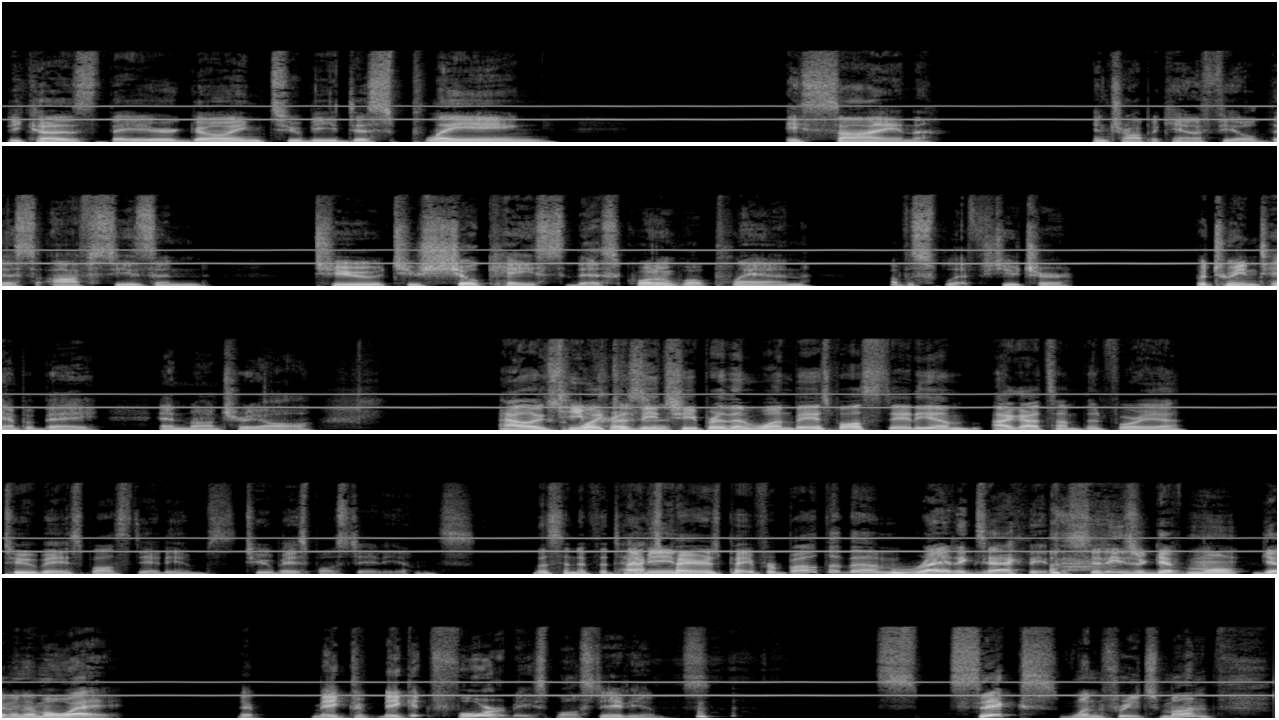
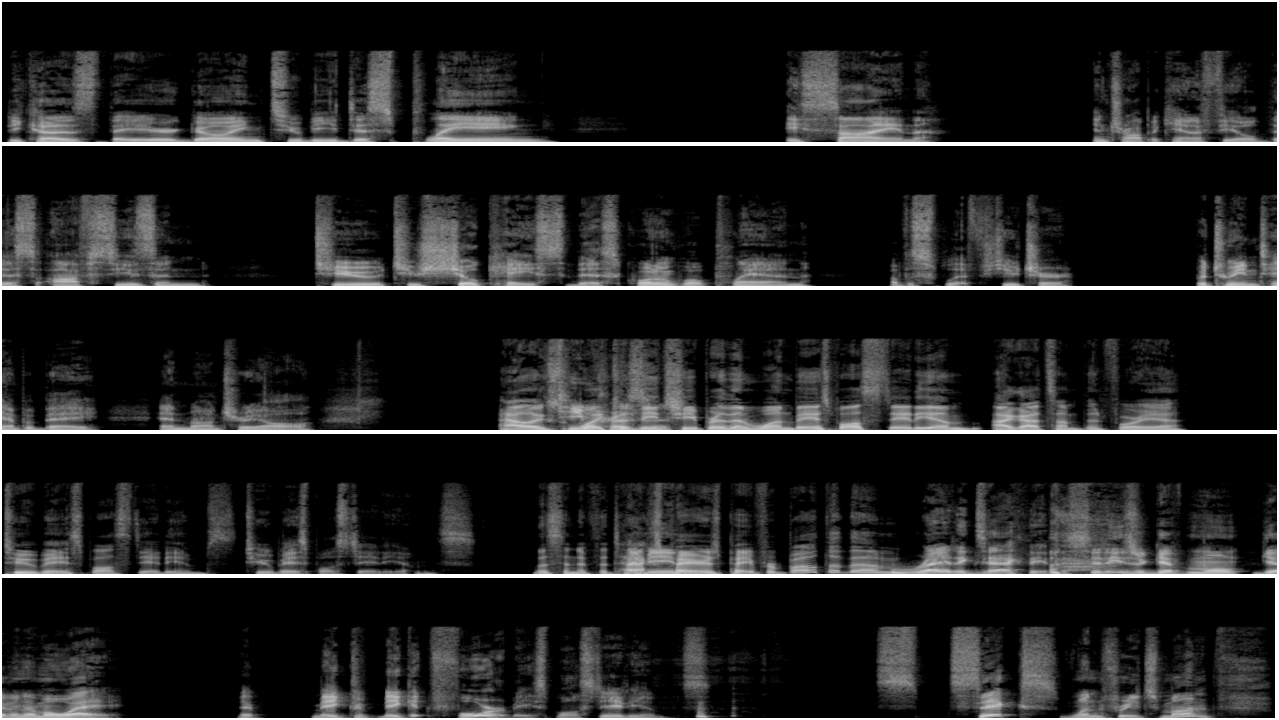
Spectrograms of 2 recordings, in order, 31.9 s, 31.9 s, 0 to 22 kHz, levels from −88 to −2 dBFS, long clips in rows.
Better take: second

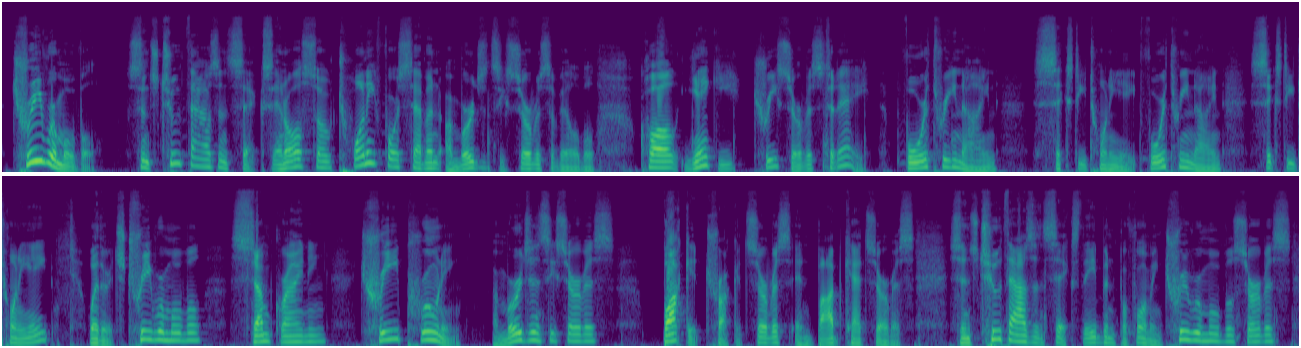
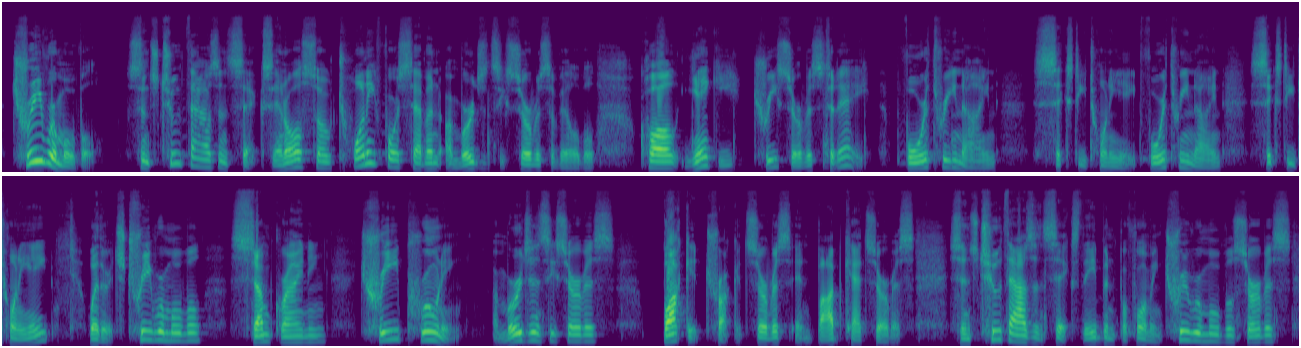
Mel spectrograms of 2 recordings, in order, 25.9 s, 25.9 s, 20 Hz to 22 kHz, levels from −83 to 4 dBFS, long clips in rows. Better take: first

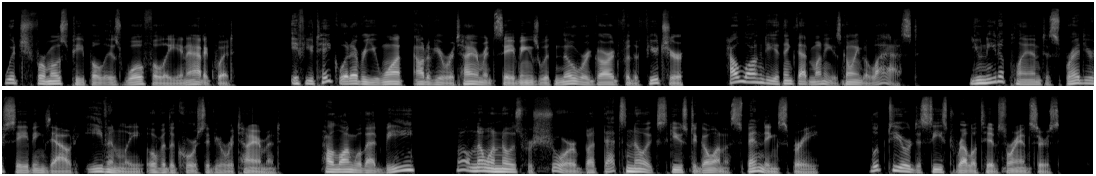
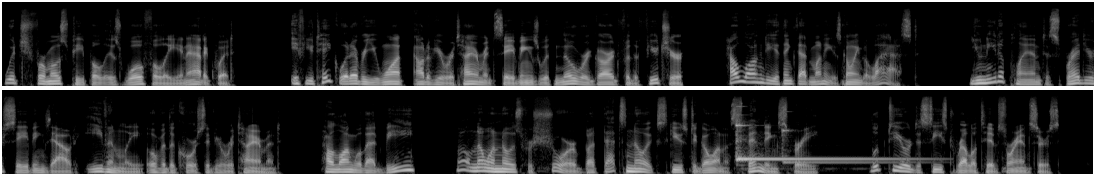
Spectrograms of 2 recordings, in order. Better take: first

